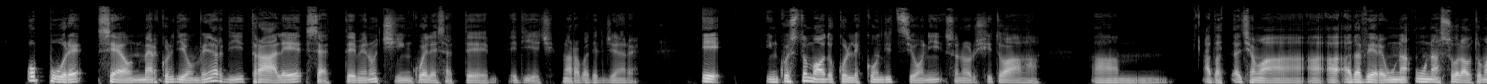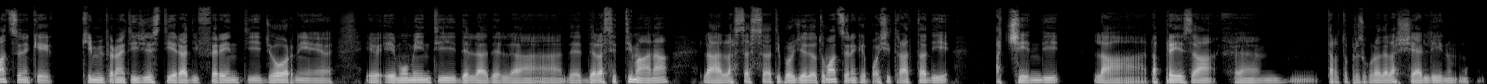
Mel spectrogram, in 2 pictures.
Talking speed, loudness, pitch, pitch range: 160 wpm, -21 LUFS, 100 Hz, 95-110 Hz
